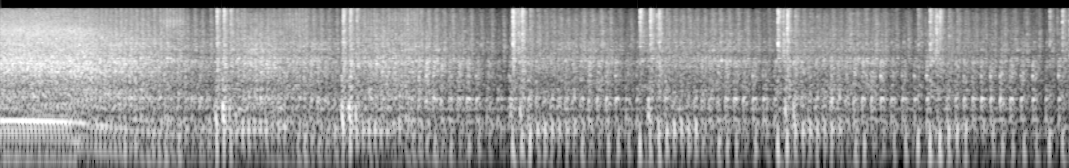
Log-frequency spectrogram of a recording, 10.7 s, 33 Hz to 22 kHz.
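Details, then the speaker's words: Honda HRT216 mower, stored outside since end of February with no fuel, just refuelled and cold-started (owner first thought a valve was stuck): settles into a low, even single-cylinder idle, idle screw fully down, its lowest and smoothest ever. "wow I have the idle on the ID on down the nothing so it's the lowest I've ever got this you"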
